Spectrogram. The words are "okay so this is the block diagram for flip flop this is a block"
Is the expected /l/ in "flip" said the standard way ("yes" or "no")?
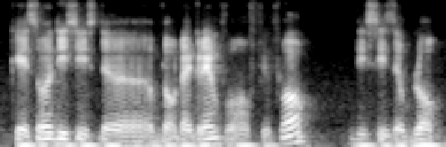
no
